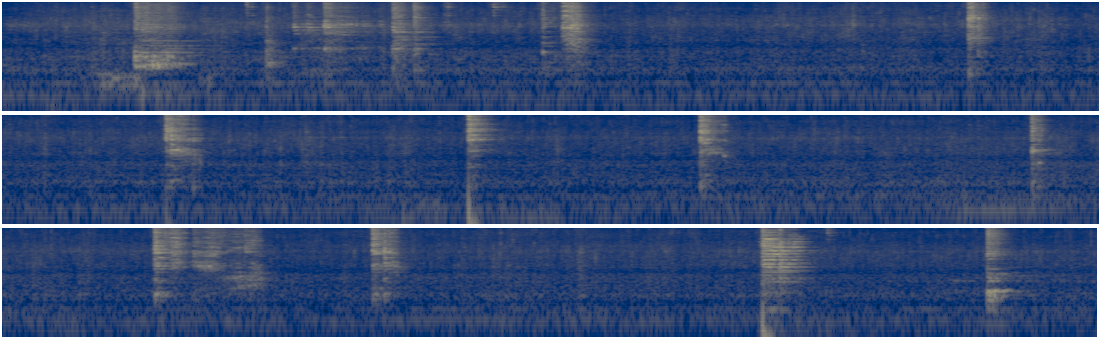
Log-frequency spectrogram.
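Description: Cut tomatoes added to a pan and stirred, a low background sizzle with repeated sharp clinks and scrapes of a spoon against the metal, spaced irregularly through the stretch, close up and with no voices.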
